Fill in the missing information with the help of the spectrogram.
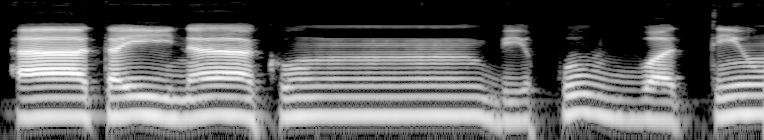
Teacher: آخر میں میم ساکن ہے اور اس کے بعد با آ رہا ہے تو یہاں پر غنہ بھی کریں گے.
